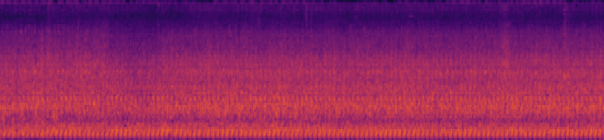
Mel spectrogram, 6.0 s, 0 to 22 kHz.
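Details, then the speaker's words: Generator charging an EV at 11.9 amps on 120 volts, about 1,439 watts, speeding up when charging starts. Loud, steady engine drone with a fast, even pulse of about 3.5 per second; runs evenly under load. "You can hear the generator speed up, it's charging. 11.9 amps, so that's the max that you can do on 120 volts with this."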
